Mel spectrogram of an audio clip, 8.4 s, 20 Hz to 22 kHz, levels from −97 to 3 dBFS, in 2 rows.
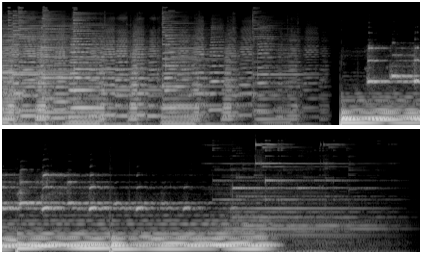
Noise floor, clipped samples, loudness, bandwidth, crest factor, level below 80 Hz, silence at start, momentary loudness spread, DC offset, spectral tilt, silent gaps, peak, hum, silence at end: -63 dBFS; under 0.1%; -24 LUFS; 14.5 kHz; 18 dB; -44 dBFS; 0 s; 18 LU; under 0.1%; -7 dB/octave; none; -8 dBFS; none; 0.95 s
